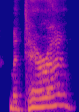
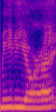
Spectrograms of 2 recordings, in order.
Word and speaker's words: Meteora: this um this the city here is is pronounced matera you can call it meteora if you want but you'll be corrected by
